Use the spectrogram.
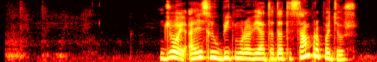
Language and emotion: Russian, neutral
